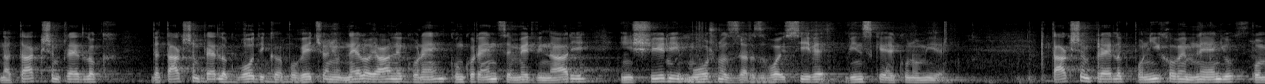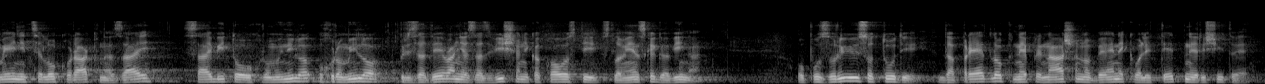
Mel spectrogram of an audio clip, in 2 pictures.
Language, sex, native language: Slovenian, male, Slovenian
